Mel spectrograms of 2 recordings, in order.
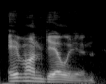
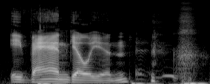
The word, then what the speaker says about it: Evangelion: All right, Neon Genesis Evangelion. I put this down on the list. What? I love that pronunciation.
